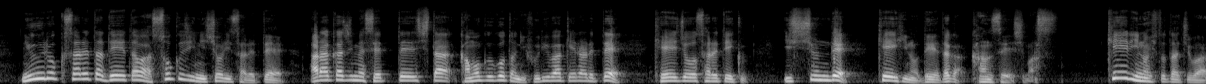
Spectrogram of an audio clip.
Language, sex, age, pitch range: Japanese, male, 50-69, 130-205 Hz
